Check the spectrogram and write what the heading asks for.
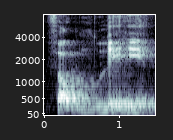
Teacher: ഫദ്ലിഹി പദത്തിൻ്റെ അന്ത്യത്തിലുള്ള ദ്വമീറിന് മദ്ദുസ്സിലത്ത് സുഗ്റ നൽകി 2 ഹറക്കത്തിൻ്റെ അളവിൽ ദീർഘിപ്പിക്കേണ്ടതാണ്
